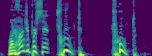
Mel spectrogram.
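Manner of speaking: odd speech quirk, words squeaked out very high. Quoting how someone says truth: Bob Levy impression. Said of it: "I don't know why he actually talks like that".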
